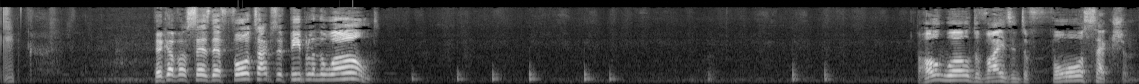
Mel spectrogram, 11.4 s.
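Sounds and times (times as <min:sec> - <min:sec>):
speech: 0:00.1 - 0:00.6, 0:01.5 - 0:03.8, 0:09.2 - 0:11.3
scratchy writing strokes on a board: 0:04.0 - 0:09.2.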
